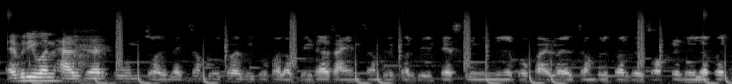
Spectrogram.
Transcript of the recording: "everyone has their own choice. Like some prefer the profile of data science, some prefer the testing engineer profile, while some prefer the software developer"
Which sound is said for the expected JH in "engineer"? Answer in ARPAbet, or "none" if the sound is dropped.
none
